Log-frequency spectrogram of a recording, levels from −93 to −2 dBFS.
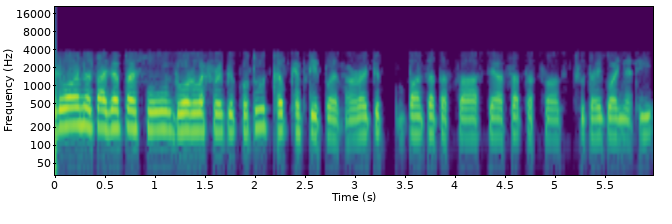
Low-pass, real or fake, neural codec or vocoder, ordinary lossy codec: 3.6 kHz; fake; codec, 16 kHz, 4 kbps, FunCodec, trained on LibriTTS, 50 frames a second; none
